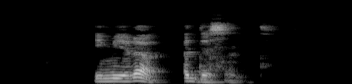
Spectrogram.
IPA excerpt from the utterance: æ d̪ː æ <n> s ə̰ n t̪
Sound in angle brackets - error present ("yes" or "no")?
yes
